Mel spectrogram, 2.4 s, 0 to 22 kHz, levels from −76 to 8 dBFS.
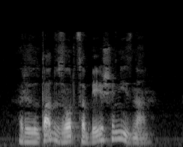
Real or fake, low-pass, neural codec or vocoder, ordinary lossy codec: real; 9.9 kHz; none; AAC, 32 kbps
